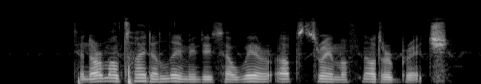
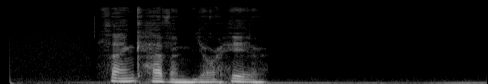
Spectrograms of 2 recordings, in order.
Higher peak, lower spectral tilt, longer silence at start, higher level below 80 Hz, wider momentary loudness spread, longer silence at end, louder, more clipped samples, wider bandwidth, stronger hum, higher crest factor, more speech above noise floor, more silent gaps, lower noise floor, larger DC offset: first, -6 dBFS vs -12 dBFS; second, -5 dB/octave vs -7 dB/octave; first, 0.75 s vs 0.1 s; about the same, -52 dBFS vs -48 dBFS; second, 7 LU vs 24 LU; first, 0.35 s vs 0 s; first, -24 LUFS vs -28 LUFS; neither; second, 9.2 kHz vs 16 kHz; neither; about the same, 18 dB vs 18 dB; first, 51 dB vs 30 dB; neither; first, -74 dBFS vs -56 dBFS; neither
